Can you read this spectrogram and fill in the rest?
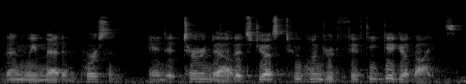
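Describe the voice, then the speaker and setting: A man voicing a robot stand-up comedian who delivers deadpan jokes on stage. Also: fairly low pitch, moderate pace, a little hiss or hum, lightly acted, rough recording. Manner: deadpan, flat punchlines. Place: stage before a live audience.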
